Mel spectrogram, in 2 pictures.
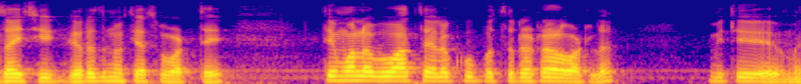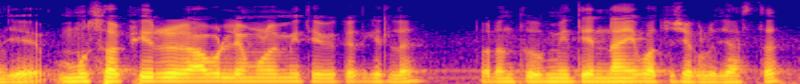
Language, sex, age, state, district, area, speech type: Marathi, male, 45-60, Maharashtra, Osmanabad, rural, spontaneous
